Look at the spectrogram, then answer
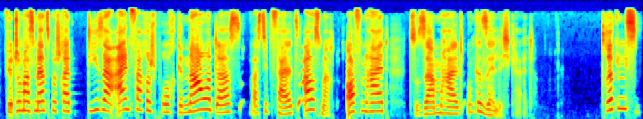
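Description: A woman with a Palatinate German accent, from the Palatinate, giving a scripted explainer narration with a lively presenter delivery. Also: mid-range voice, no echo, studio quality.

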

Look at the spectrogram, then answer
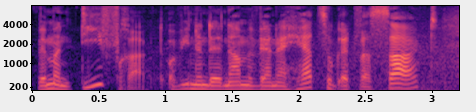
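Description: A man's voice: medium pitch, lively intonation, a little fast, a little mellow, dry recording, clean studio sound. A man hosting a podcast, delivering scripted narration with casual asides and informal slang peppered with English loanwords. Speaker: podcast host, journalist.

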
